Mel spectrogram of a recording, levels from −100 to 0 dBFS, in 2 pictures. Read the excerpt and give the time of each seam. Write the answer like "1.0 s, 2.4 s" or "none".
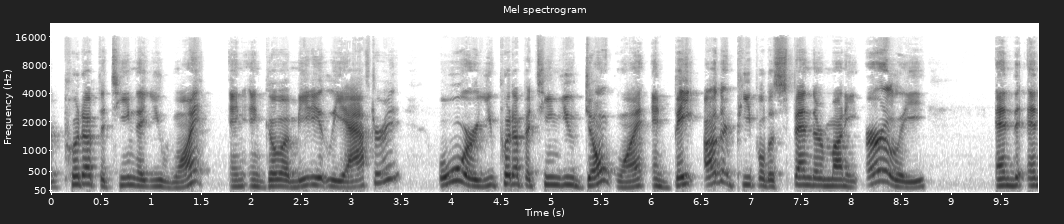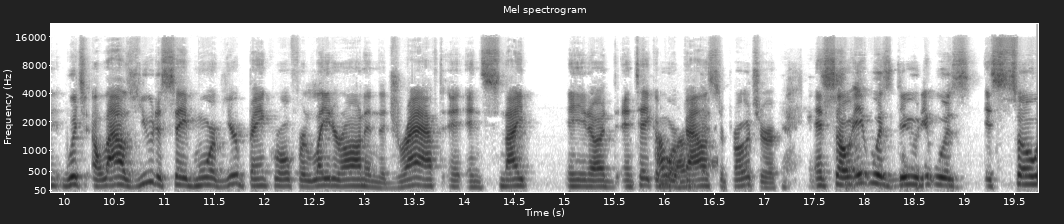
none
